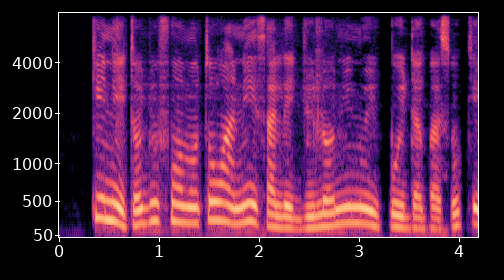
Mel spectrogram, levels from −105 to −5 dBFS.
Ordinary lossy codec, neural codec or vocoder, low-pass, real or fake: none; none; none; real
